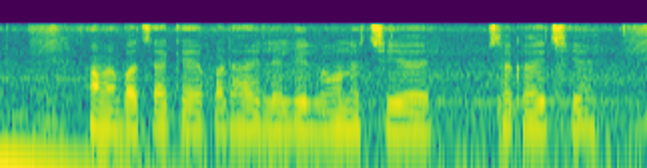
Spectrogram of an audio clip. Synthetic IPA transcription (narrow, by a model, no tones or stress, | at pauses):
həmebətːʃakepəɽ̤ailelilont͡ʃʰijɛ | səkəjt͡ʃʰije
